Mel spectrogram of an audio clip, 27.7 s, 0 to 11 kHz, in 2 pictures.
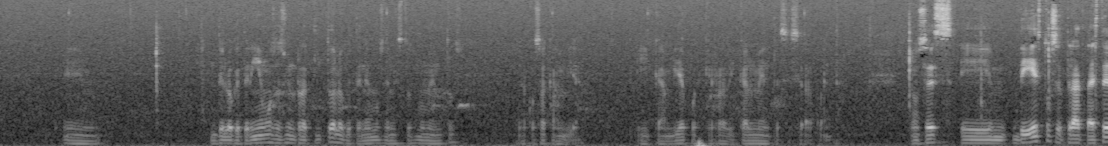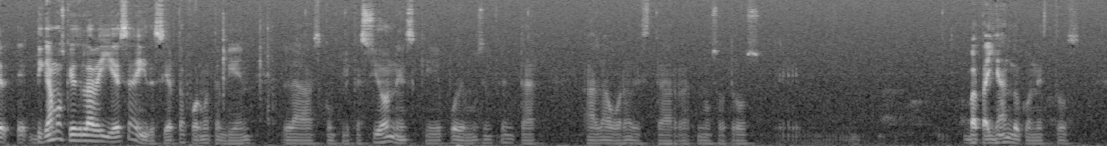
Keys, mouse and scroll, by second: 0.4 shift+right click, 1.5-3.2 drag, 3.8-5.2 drag, 5.8 click, 6.6-8.4 drag, 10.8 ctrl+right click, 11.6 shift+right click, 12.3-14.4 drag, 15.2 ctrl+r, 15.7 ctrl+click, 16.2 ctrl+click, 17.7 click, 19.4 click, 20.9-24.0 drag, 24.3-26.6 drag, 27.4 KP_3.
